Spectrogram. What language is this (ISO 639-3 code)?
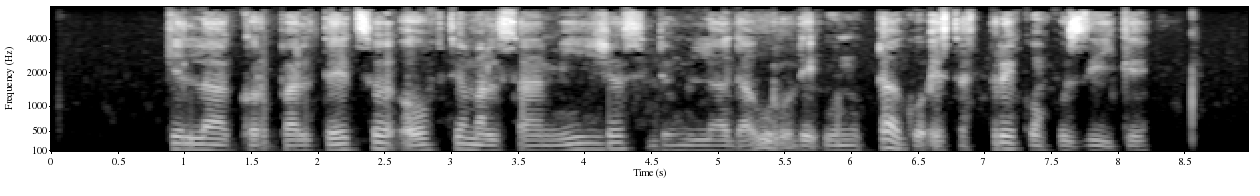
epo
